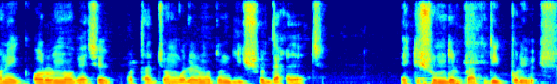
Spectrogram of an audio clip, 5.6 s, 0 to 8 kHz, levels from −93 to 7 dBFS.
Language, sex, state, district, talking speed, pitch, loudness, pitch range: Bengali, male, West Bengal, Jhargram, 140 wpm, 95 Hz, -19 LUFS, 85-100 Hz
